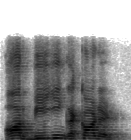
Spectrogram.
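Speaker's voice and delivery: normal talking voice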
